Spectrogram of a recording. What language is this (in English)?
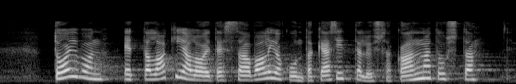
Finnish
